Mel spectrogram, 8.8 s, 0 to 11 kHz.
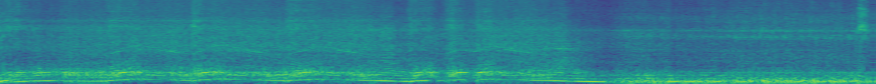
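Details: Suzuki SJ 4x4 off-roader after leaf spring bush replacement, earlier suspected of an ignition problem rather than fuel filter: engine revs up and settles in smooth even sweeps with no stumble or popping, running well.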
